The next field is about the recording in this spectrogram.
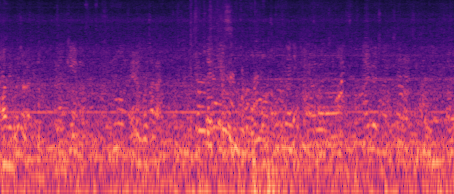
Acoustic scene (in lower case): subway train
